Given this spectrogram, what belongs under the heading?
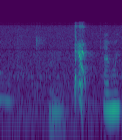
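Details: One-day-old newborn baby girl with hiccups: a single abrupt, sharp catch in the breath between faint squeaky sounds.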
